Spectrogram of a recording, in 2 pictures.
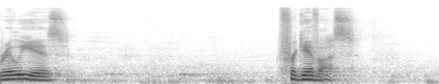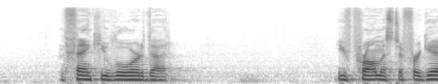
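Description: A young man speaks calmly into a microphone, in short phrases with pauses.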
